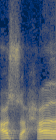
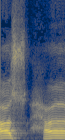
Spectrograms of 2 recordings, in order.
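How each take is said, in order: The two takes are said the same way.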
